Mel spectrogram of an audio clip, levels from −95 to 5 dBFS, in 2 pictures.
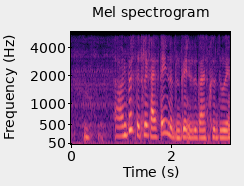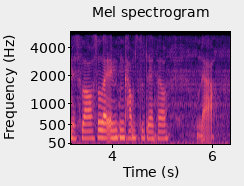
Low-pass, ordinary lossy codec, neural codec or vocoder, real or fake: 5.4 kHz; none; autoencoder, 22.05 kHz, a latent of 192 numbers a frame, VITS, trained on many speakers; fake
